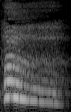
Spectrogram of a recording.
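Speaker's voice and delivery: high, loud gasp coming up from water; big gasp for air. A narrator's reading. Children surfacing from the loch, big loud gasp. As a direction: gulp air after a dive. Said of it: "came back out with a big breath".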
